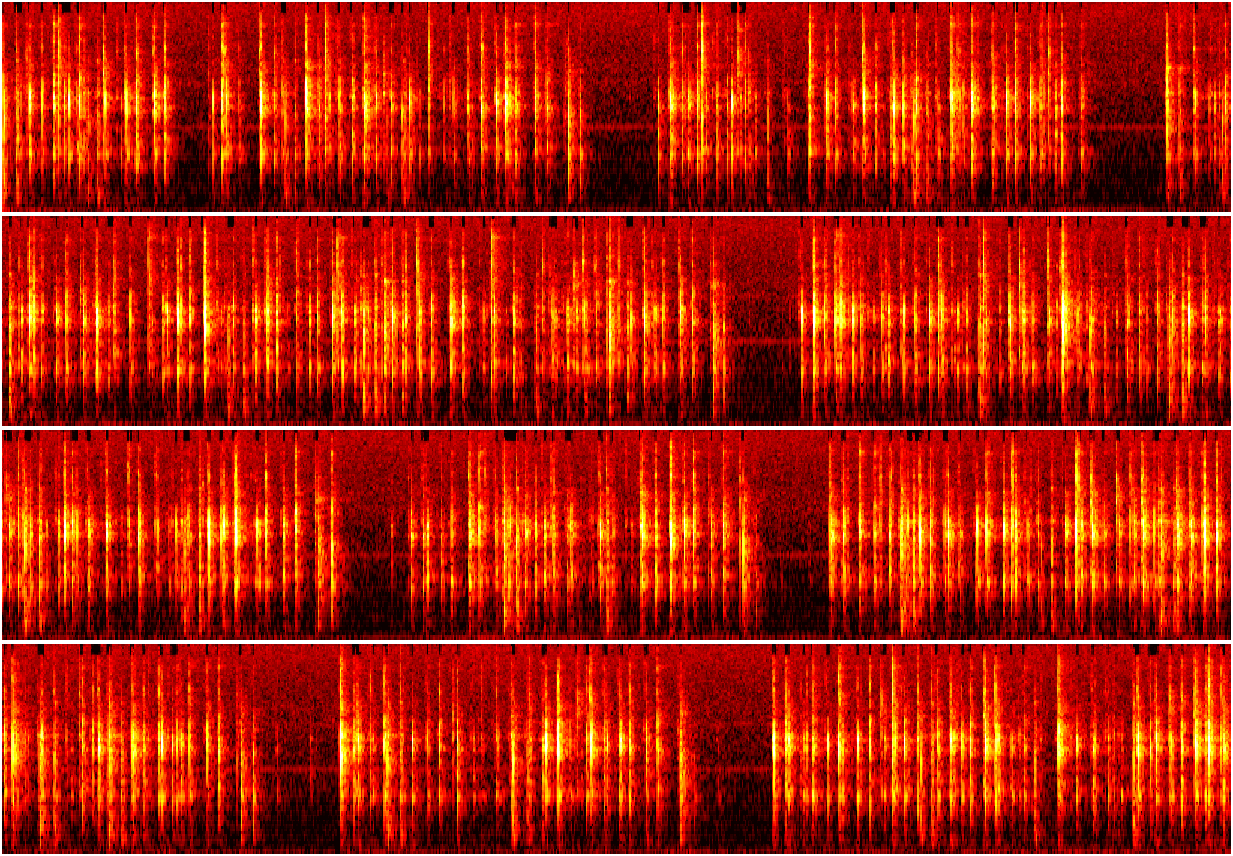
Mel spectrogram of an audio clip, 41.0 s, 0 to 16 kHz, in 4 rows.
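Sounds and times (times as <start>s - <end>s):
fast mechanical keyboard typing: 0.0s - 9.1s, 9.7s - 26.8s, 27.4s - 32.9s, 33.5s - 36.5s, 37.1s - 40.9s.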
